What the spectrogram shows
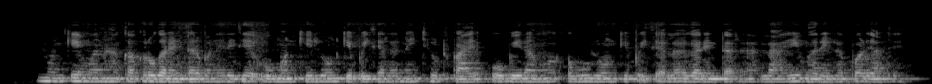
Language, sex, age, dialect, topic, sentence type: Chhattisgarhi, male, 18-24, Western/Budati/Khatahi, banking, statement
